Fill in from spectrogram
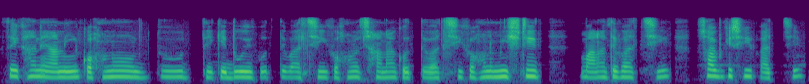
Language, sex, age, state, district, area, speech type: Bengali, female, 18-30, West Bengal, North 24 Parganas, rural, spontaneous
